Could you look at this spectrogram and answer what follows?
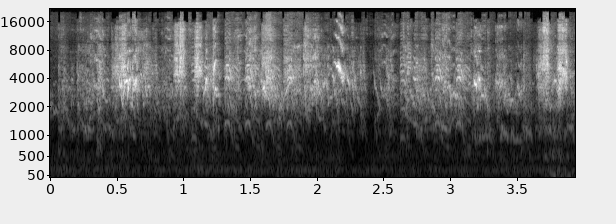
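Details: Budgies chirping in a steady chattering stream of high, scratchy warbles and short tweets, with brief louder peaks around the half-second mark and near the end; no other clear sounds.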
